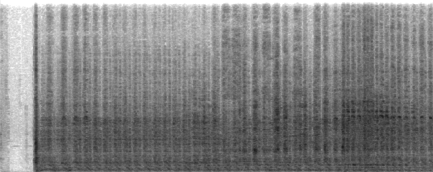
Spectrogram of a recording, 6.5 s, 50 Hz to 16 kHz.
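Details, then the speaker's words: 1966 VW Beetle not run in over ten years. Starter cranks steadily with ragged, uneven firing trying to catch, on a weak spark and stale fuel mixed with two-stroke oil. "yeah that's trying"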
